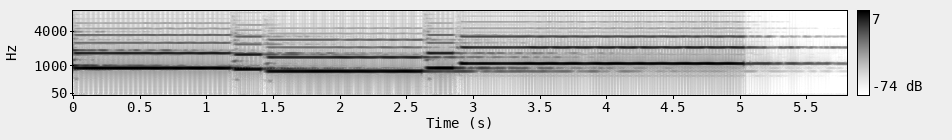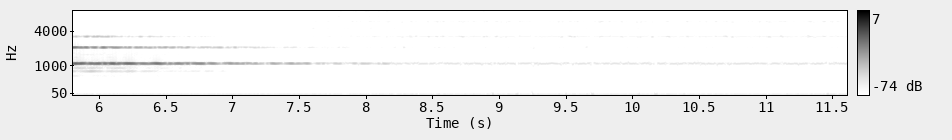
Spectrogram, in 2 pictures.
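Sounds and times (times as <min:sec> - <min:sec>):
flute: 0:00.0 - 0:06.5.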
